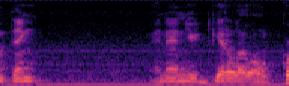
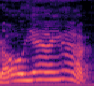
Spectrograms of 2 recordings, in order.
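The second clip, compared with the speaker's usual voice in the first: dismissive agreement; 12 semitones higher than usual. Retold or imitated. Listener brushing it off.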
